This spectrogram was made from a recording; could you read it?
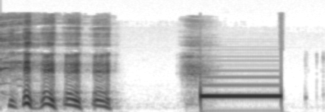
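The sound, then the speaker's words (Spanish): Telephone sounds as a call is dialed to an office: four quick, swooping warbled tones, then after a short pause a single steady, loud electronic phone tone holds for just under a second and cuts off. No one talks. “Márcale, por favor, papuchón.”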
